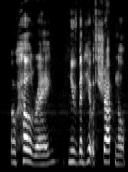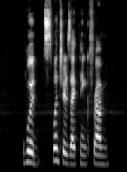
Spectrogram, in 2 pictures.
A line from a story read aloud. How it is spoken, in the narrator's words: says, still laughing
